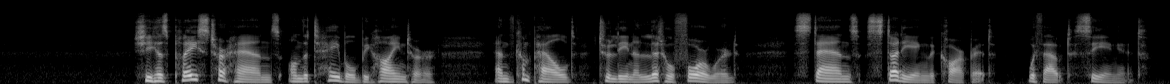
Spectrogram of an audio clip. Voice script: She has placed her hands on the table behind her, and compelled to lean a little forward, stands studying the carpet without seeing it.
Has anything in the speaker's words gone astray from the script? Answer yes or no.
no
